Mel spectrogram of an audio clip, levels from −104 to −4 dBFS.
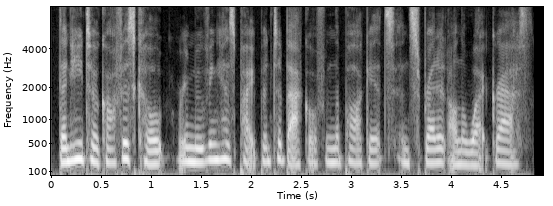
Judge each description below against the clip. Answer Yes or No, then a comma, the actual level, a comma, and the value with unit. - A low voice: No, high, 205 Hz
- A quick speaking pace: Yes, fast, 255 wpm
